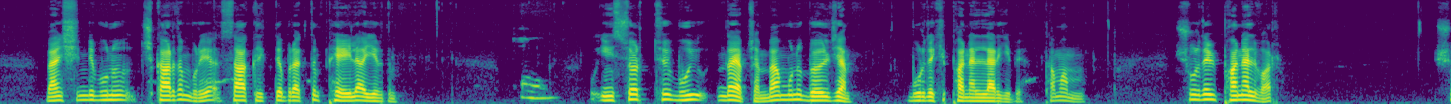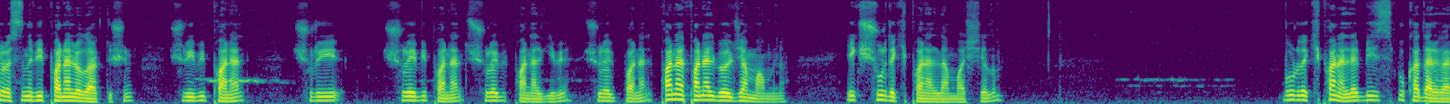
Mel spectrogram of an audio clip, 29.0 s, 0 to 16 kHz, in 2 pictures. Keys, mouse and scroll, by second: 4.1 click, 4.6 g, 5.6 click, 5.8 g, 10.2-21.6 middle drag, 21.6 Tab, 22.2 ctrl+r.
